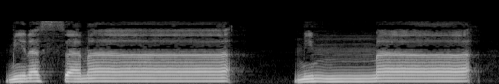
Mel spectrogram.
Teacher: نطق الألف المرققة التي ليس في اللسان تقعر وليس في لسان المزمار رجوع إلى الجدار الخلفي للحلق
